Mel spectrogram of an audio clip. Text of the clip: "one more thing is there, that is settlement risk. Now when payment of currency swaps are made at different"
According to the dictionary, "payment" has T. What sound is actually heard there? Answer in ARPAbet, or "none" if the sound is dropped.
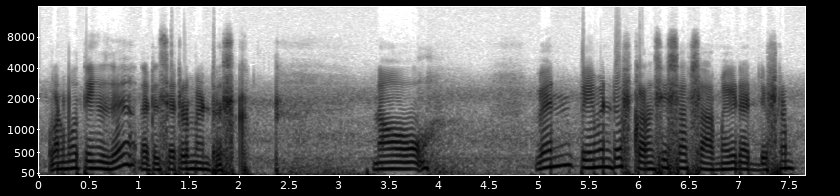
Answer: T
